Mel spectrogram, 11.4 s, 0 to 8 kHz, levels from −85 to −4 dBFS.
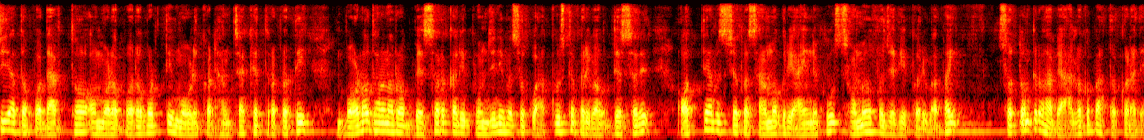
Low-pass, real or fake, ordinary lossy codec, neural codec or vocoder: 7.2 kHz; fake; none; codec, 16 kHz, 4.8 kbps, FACodec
